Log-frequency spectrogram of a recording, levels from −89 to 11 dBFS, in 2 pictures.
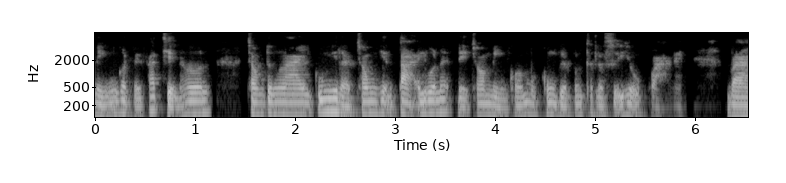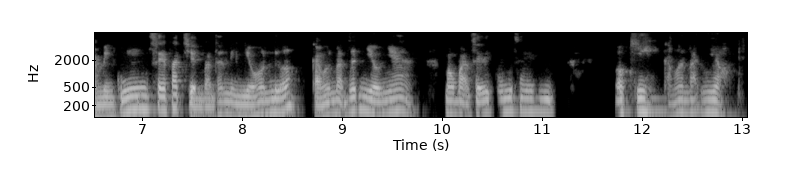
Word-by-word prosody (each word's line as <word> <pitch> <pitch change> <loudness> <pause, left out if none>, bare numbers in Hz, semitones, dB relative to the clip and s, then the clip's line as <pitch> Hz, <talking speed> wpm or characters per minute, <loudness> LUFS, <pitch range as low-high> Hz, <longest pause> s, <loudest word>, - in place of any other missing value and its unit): mình 105 -3 0
cũng - - -1
cần 130 - 0
phải 95 - -2
phát 155 0 -1
triển 95 -10 +3
hơn 130 +4 +2 0.4
trong 120 -1 0
tương 120 -1 +2
lai 120 0 +3
cũng 140 +1 +3
như 145 - +7
là - - +2
trong 125 0 +1
hiện 130 - -2
tại 125 -2 +3
luôn 130 +1 +3
ấy, 140 - -1
để 90 - -2
cho 115 0 -1
mình 100 -5 -3
có 100 - -3
một 115 -3 -4
công 120 -1 -2
việc 100 - 0
nó 110 - -4
thật - - -10
là 100 - -2
sự - - -4
hiệu - - -2
quả - - -5
này - - -16 0.4
và 105 -1 +4
mình 105 0 +1
cũng 160 +5 +4
sẽ 160 -1 +4
phát 175 - +3
triển 95 - +2
bản 95 0 -2
thân 120 +3 -3
mình 115 -3 -1
nhiều 105 -1 +3
hơn 125 +2 +1
nữa. 165 +7 +3 0.2
Cảm 100 +1 +2
ơn 120 +3 0
bạn 135 - 0
rất 155 +2 +2
nhiều 135 -6 +3
nha! 140 0 -2 0.3
Mong 130 0 +2
bạn 125 - 0
sẽ 125 +2 +2
cũng 140 +1 -1
sẽ 145 0 -5 0.9
OK, - - 0 0.3
cảm 115 -3 -10
ơn 135 0 -2
bạn 135 0 -5
nhiều. 120 -2 -3
125 Hz, 275 wpm, -22 LUFS, 110-135 Hz, 0.9 s, như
